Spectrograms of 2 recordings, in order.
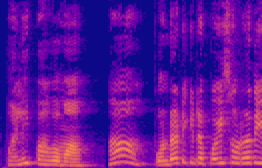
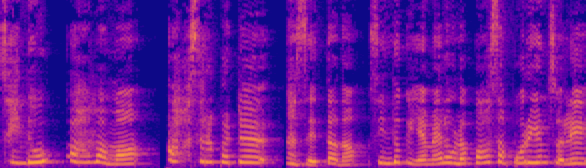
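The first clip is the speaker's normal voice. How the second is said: slightly raised, distressed voice; 3 semitones higher than usual. Acted. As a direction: break grave news with distress. தற்கொலை முயற்சி செய்தி சொல்லுதல். (துயரத்தோடு)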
